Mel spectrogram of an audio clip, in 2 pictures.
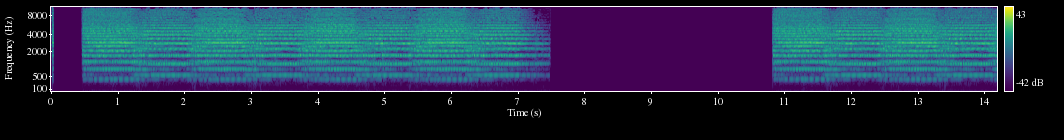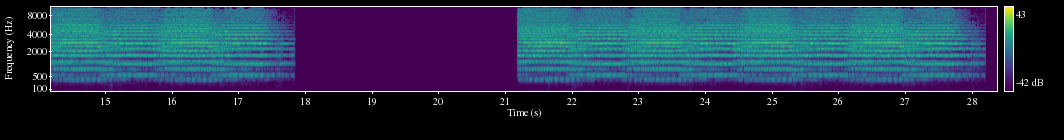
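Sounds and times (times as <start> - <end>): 
German fire brigade Martinshorn siren: 0.0 - 7.5, 10.8 - 17.9, 21.2 - 28.3.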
